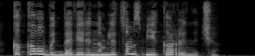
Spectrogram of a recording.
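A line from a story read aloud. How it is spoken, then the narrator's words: Plain. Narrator (Russian): спросила Настя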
